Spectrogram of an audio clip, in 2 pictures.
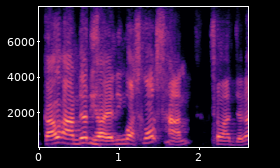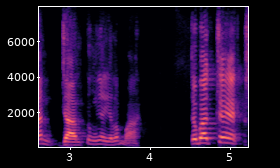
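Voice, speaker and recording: A man teaching a business class as a mentor, telling stories in an animated way, laughing often and acting out the people he quotes. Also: a little high, lo-fi sound. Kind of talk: motivational storytelling talk. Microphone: video call.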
